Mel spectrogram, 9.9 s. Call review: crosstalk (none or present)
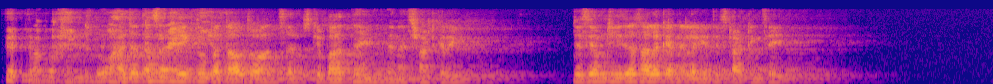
present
